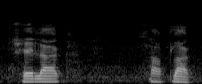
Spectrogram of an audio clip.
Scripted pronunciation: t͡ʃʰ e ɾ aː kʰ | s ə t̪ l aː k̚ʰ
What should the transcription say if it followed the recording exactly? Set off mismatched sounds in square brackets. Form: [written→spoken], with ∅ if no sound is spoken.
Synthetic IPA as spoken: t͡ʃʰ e [ɾ→l] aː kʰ | s [ə→a] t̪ l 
